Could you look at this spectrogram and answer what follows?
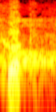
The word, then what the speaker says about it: Kuck: Bria Cook, last name spelled K-U-C-K, pronounced Cook, led Anna with 14.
